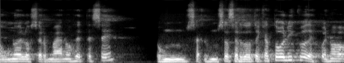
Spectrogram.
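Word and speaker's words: Taizé: lugar que se llama TC, se escribe Taicé. Un lugar que se llama TC, se escribe Taicé.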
